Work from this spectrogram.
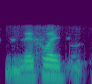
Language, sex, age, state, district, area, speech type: Odia, male, 30-45, Odisha, Balasore, rural, conversation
